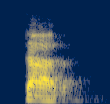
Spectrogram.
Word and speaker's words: Jatar: dijiste era es libanés esa jota no existe en tú sabes fonéticamente en árabe es tartar pero clásicamente quedó en más fácil Oye pero qué huevón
